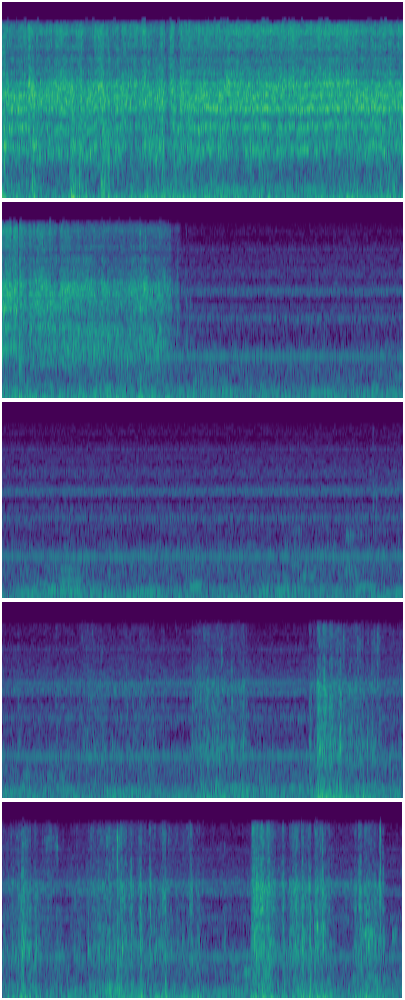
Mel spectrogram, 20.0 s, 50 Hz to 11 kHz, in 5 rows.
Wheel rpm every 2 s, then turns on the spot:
110, 110, 60, 0, 0, 0, 10, 10, 10, 30.
12-20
